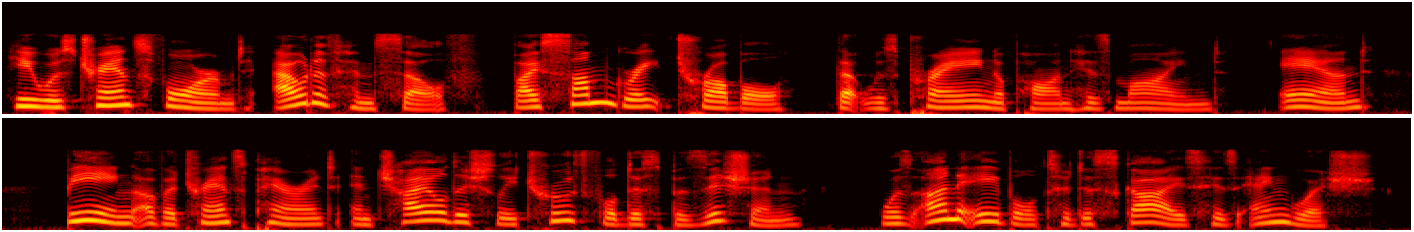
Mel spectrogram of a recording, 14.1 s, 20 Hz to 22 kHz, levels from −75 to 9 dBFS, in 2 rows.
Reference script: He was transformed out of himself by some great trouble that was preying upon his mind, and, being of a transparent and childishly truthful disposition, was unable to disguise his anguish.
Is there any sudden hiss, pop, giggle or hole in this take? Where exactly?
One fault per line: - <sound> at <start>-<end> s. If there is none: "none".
none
